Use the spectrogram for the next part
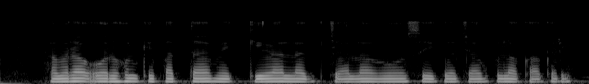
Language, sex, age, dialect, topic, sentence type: Magahi, male, 60-100, Western, agriculture, question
